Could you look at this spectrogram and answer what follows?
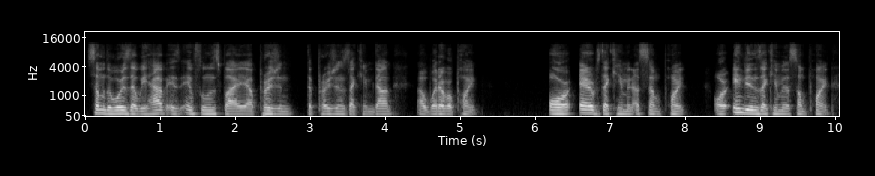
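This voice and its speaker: Calm man, native Somali speaker. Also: mid-range voice, normal speed, no room sound, clean studio sound. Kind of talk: casual podcast chat.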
